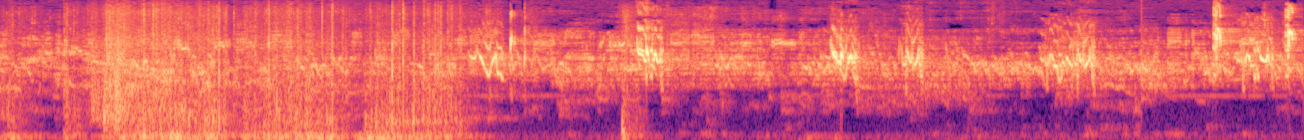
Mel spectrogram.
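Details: A burst of broadband rustling opens, then budgerigars chirp and squawk in short separate bursts about once a second against soft background chatter.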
